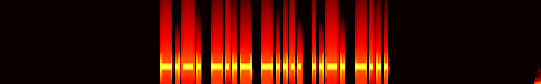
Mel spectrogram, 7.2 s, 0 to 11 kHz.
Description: Morse code, heard as a keyed tone, about 25 wpm, 700 Hz. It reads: CX6FB
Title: DXCC-100 Call Signs - 5 Characters - 25wpm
